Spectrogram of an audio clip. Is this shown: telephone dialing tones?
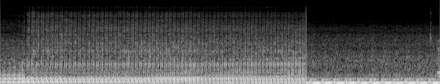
no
